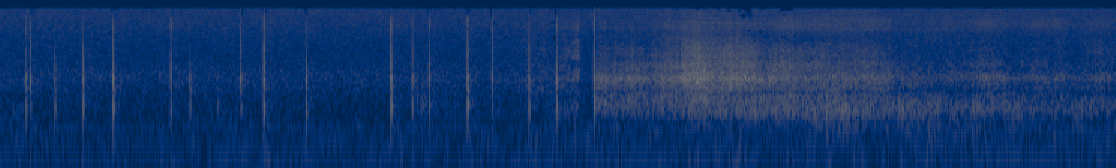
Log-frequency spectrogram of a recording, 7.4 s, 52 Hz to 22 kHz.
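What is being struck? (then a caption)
Paperback book cover. Long nails tap on the cover of a paperback copy of "The Shack," giving 17 short, sharp, dry clicks over the first four seconds. A continuous, louder scratching across the cover follows for the rest of the clip, a hissy rasp centred in the mids and fading slightly toward the end.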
